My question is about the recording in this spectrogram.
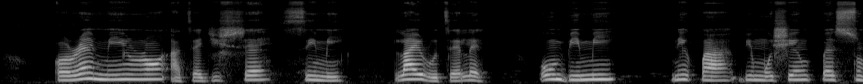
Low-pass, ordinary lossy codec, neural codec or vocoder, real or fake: none; none; none; real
